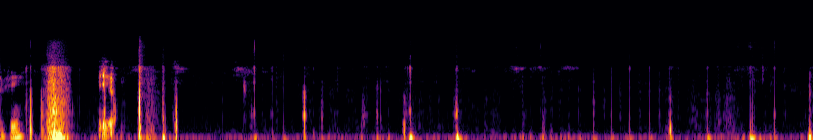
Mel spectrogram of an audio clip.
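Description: Short menu clicks tap now and then.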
